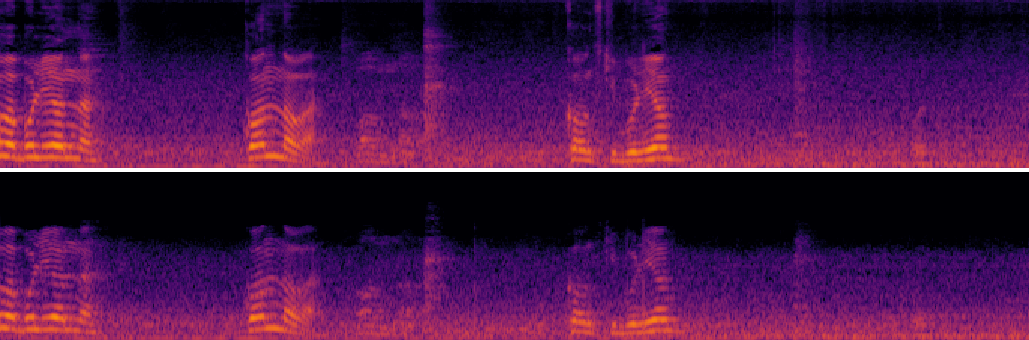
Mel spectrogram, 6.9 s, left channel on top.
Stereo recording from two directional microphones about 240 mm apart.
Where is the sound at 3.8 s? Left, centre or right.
Centre.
